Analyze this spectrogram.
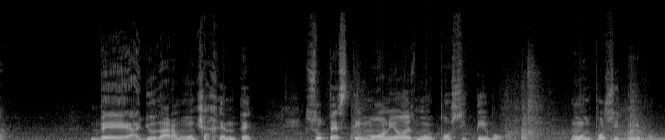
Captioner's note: foreign language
